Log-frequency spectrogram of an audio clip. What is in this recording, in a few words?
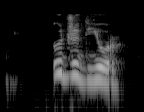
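"ыджыд юр", Komi, female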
